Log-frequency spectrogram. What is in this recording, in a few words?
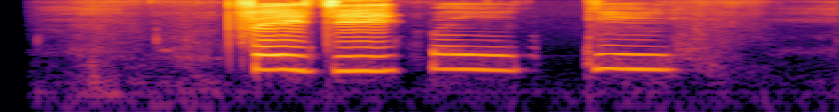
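"fei ji", Mandarin Chinese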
